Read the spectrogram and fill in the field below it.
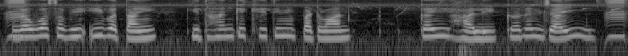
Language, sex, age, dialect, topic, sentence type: Bhojpuri, female, 25-30, Western, agriculture, question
